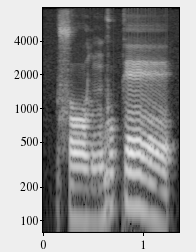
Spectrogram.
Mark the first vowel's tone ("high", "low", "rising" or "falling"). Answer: low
